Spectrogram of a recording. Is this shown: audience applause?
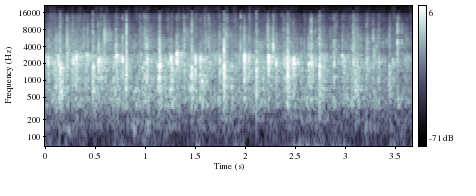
yes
